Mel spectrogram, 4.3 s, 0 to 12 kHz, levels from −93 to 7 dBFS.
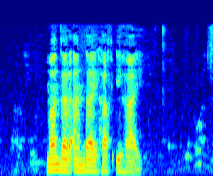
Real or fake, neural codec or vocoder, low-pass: real; none; 7.2 kHz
